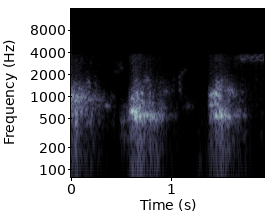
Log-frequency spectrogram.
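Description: A dog barks a few times, with short sharp yelps that stand out clearly against a quiet background, the later barks louder than the first.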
